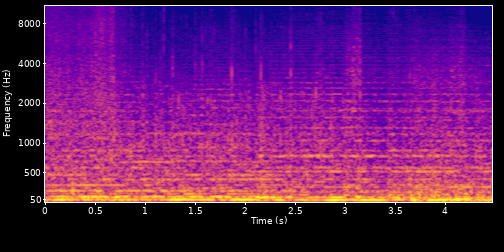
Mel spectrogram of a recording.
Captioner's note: audience applauding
